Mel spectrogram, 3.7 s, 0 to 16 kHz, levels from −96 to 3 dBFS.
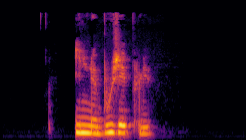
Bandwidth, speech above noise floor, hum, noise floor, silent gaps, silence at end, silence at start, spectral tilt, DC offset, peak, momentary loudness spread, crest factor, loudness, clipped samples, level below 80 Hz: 11.5 kHz; 77 dB; none; -90 dBFS; none; 1.45 s; 1.15 s; -7 dB/octave; under 0.1%; -2 dBFS; 15 LU; 16 dB; -13 LUFS; under 0.1%; -64 dBFS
